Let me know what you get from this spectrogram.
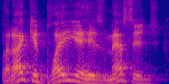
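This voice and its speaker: A man hosting an online show delivers an angry, profane rant at a rival, confrontational and emphatic, with dramatic pauses. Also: mid-range voice, very animated, sharp tone. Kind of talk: angry personal rant addressed to an absent rival.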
